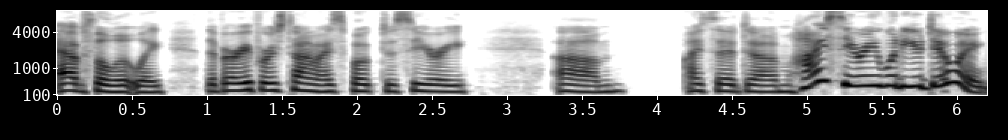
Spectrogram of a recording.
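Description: On a very clean recording with a silent background, a woman speaks at a moderate pace and medium pitch with lively intonation in a plain, everyday voice. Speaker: voice actor. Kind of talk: casual interview.

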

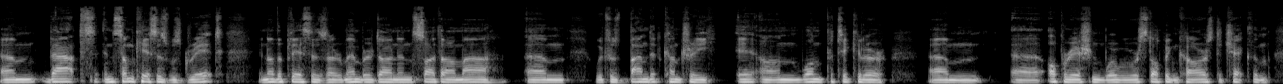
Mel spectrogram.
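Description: In a Northern Irish accent, the voice has a dark, mellow tone and monotone, flat intonation at a moderate pace. Loudness stays very even, and the recording is very clean with a silent background. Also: man, fairly low pitch for a man. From Northern Ireland. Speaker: former military officer. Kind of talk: casual interview chat. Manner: hesitant, repeats words.

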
